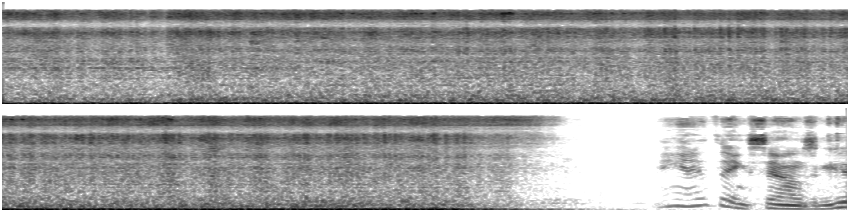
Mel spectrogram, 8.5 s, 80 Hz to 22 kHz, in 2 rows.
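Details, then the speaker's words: 1968 Camaro, rebuilt .060-over 327 V8 with a lumpy performance cam, Edelbrock 750 carb and intake, HEI distributor, on its first start: loud, deep idle with a steady lopey rhythm, about three and a half pulses a second; running healthy. "he's got some cam in it too you can hear the thing it's got a pretty good little long stick in it"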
